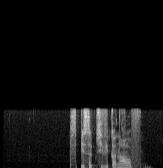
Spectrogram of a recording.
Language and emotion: Russian, neutral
